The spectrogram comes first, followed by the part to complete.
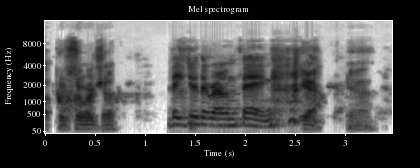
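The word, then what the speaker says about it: Posorja: And it's most people call it Pasorha because this J is usually pronounced as an H in Spanish, but the locals are, for whatever reason, call it Pasorja.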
